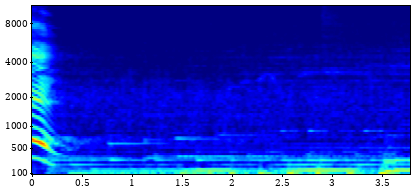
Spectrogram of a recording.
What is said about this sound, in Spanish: Denle un aplauso a su rey. Déselo más fuerte.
